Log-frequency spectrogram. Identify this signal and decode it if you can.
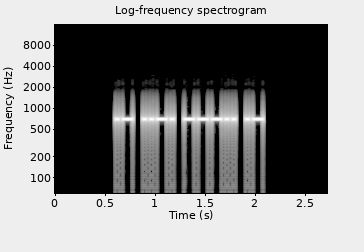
Morse code, heard as a keyed tone, about 36 wpm, 700 Hz. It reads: AF8A
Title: Call Signs - 35wpm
